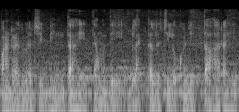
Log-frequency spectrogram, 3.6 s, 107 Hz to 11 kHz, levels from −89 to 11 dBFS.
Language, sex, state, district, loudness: Marathi, male, Maharashtra, Washim, -23 LUFS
